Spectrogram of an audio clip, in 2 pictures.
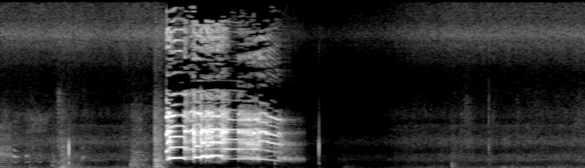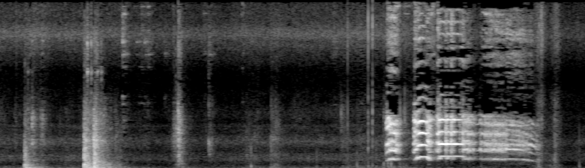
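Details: A Booted Bantam rooster crows twice, each a strained, raspy call that rises and then sags at the end. Loud thumps and handling noises come between the crows.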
